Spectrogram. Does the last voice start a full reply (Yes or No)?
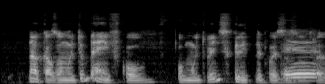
Yes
